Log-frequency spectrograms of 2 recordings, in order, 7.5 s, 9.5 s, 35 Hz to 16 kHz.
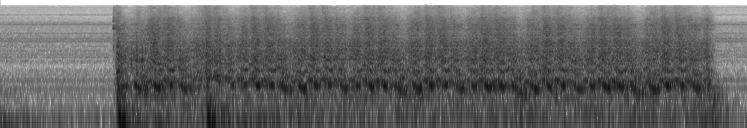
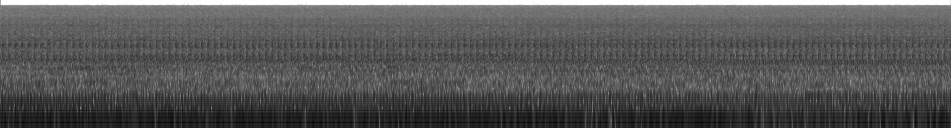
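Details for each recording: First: Chris Craft Commander 410, other 454 marine V8 running on old gasoline of unknown age (possibly 5–10 years) from the boat's tank at about 1500 rpm: uneven rattling knock over the engine note; owner suspects detonation from the old gas. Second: Chris Craft Commander 410 port 454 V8 after a ten-year layup, with a rebuilt carb and timing at 8° BTDC: loud, steady, even rumble without misses or knocks; runs well, no rebuild needed, though one exhaust manifold leaks water.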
